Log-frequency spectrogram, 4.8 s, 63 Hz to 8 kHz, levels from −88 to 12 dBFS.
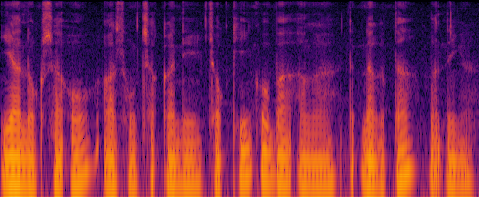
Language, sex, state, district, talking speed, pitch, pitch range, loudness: Garo, male, Meghalaya, South Garo Hills, 100 wpm, 85 Hz, 75-95 Hz, -20 LUFS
